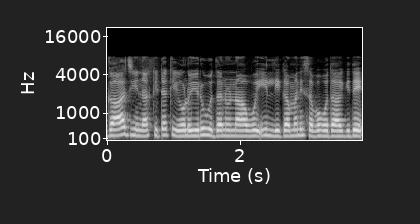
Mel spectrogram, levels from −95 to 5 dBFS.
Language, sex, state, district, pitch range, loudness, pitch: Kannada, female, Karnataka, Mysore, 195-215 Hz, -13 LUFS, 200 Hz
